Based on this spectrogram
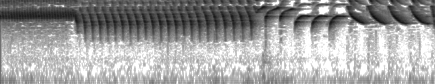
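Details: Canary in breeding condition calling a rival, used as a lure for young canaries to learn: a steady buzzy high tone, then a rapid trill of downslurred notes, ending in slower, wider sweeping whistles.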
